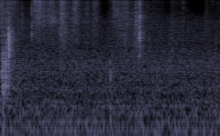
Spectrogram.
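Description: Tarot card being drawn from the deck and turned over onto a wooden table: a few faint, light clicks over quiet room hiss.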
